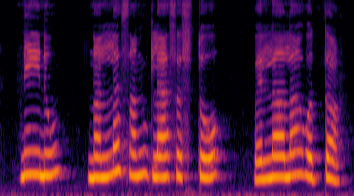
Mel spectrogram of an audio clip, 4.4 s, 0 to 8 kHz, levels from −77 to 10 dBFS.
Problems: none marked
